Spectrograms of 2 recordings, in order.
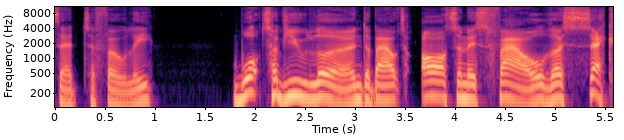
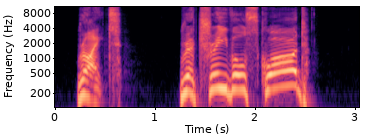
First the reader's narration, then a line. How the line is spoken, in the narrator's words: shouted Root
